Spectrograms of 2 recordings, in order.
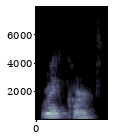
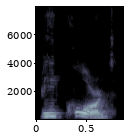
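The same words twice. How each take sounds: First: The stress is on the first syllable. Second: The stress is on the second syllable. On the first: It is the noun, a recording. "so the stress here is on the first syllable" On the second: It is the verb, to record. "هنا الستريس بيكون على السكند syllable"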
